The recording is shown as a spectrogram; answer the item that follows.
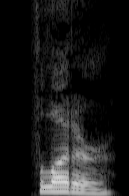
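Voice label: "flutter", English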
